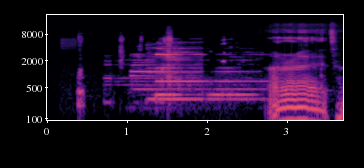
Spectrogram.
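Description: A guitar is strummed briefly.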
